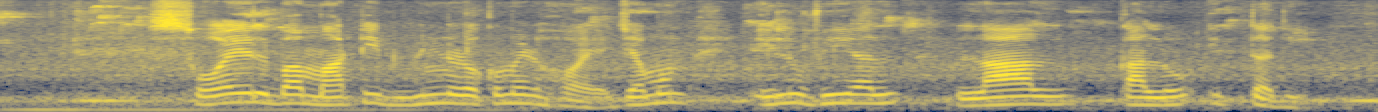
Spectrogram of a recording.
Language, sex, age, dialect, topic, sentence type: Bengali, male, 18-24, Standard Colloquial, agriculture, statement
